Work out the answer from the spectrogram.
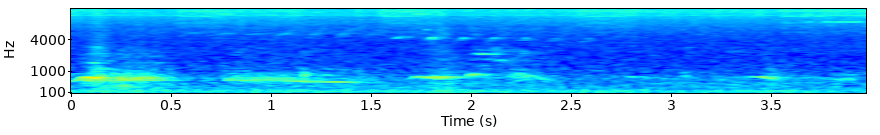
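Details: Spotted dove song in the two-kuk-hoi style, recorded outdoors: a series of low, mellow coo notes, each short and breathy, spaced roughly every half second to a second, over a steady low background hum.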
